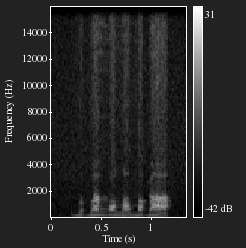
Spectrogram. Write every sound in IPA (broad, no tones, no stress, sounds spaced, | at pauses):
b ə b ɐ ɦ ʊ ðˤ ɪ m ɔ ɡ a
